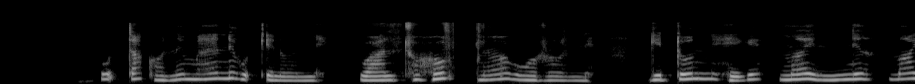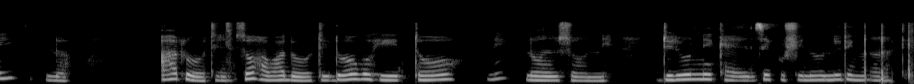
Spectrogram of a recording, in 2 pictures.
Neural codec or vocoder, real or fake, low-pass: codec, 16 kHz, 2 kbps, X-Codec, WavLM features, trained on Multilingual LibriSpeech; fake; 7.2 kHz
